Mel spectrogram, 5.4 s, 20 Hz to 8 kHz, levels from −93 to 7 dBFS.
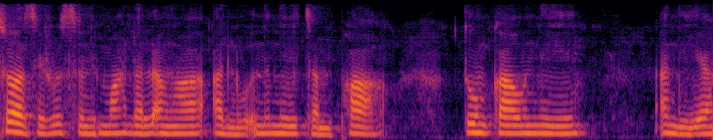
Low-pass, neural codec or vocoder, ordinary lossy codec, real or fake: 7.2 kHz; codec, 16 kHz, 4.8 kbps, FACodec; none; fake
